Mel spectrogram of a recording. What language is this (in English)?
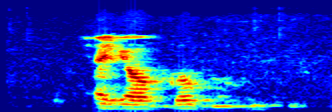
Thai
